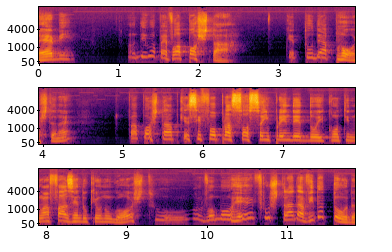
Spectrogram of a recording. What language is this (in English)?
Portuguese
